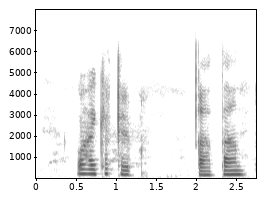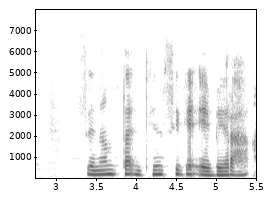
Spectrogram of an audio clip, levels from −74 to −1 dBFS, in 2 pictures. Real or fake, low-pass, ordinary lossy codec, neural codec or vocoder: fake; 7.2 kHz; none; vocoder, 44.1 kHz, 128 mel bands, Pupu-Vocoder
